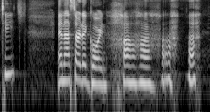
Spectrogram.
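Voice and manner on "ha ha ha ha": forced laugh. Retold or imitated. Speaker showing congregation how she tried laughing, forced. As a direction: spell out a fake laugh, feeling stupid. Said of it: "I felt so stupid".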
